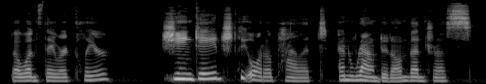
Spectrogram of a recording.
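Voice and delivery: plain reading voice

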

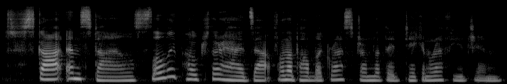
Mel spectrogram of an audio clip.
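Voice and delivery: ordinary delivery, nothing marked

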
